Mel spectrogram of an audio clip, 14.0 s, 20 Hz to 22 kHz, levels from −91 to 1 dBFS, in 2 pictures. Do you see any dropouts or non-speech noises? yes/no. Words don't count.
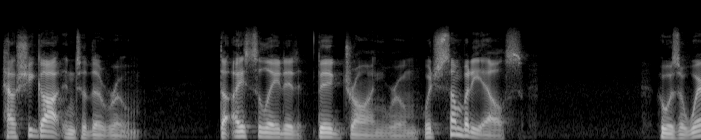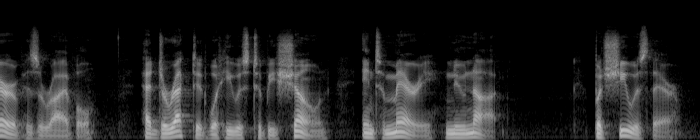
no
